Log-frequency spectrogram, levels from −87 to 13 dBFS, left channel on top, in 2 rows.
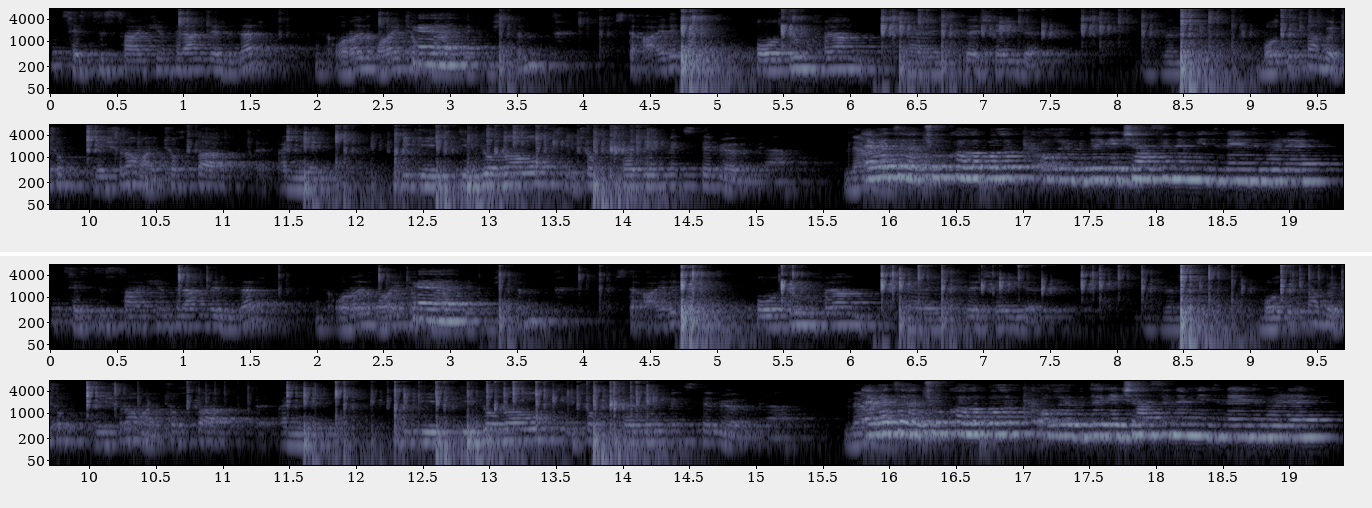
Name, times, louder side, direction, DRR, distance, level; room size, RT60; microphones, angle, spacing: voice 1, 0.1-1.6 2.0-3.9 4.2-5.0 5.3-7.5 8.2-11.9 12.3-15.3 15.7-16.2, left 1 dB, 90° left, 5 dB, 1.0 m, -47 dB
sound 1, 0.9-1.3 1.7-1.8 2.5-2.7 3.2-3.4 4.0-4.2 4.7-4.9 5.5-5.7 6.2-7.5 7.7-8.9 9.2-9.7 10.0-10.4 10.7-11.2 11.5-14.2, right 5 dB, 35° right, 0.9 m, -37 dB
voice 2, 2.7-3.1 15.8-19.1, equal, 10° left, -5 dB, 2.1 m, -37 dB
11.0 x 5.7 x 2.7 m, 1.0 s
head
